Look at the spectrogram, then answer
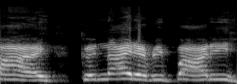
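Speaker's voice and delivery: slow, drawn-out, stumbling delivery. Retelling a debate opening, imitating John Fetterman. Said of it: "Sounding like, uh, what was it, Doctor Nick".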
